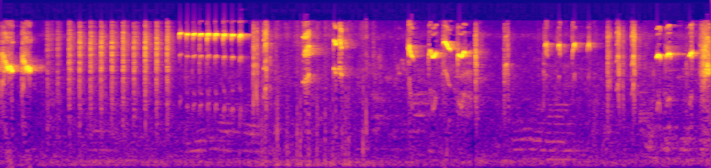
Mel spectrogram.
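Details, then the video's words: Konin bird singing a lively, dense rolling song used as a lure for sunbirds: rapid high chirps, a buzzy run of repeated notes, then sharp whistled upslurs in quick bursts. "konin gacor ngerol suara rapat untuk pancingan kolibri"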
